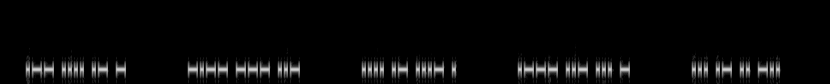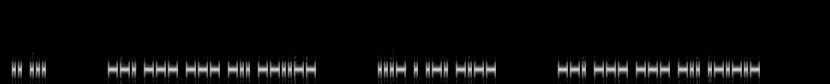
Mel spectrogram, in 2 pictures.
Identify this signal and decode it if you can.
Morse code, heard as a keyed tone, about 40 wpm, 700 Hz. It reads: WHAT YOU HAVE JUST SAID IS GOOD, VERY GOOD.
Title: 3x Word-Spacing - Sentences from Top 200 Words - 40wpm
